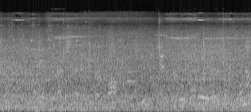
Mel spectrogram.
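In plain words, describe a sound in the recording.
People chatter far off outdoors.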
